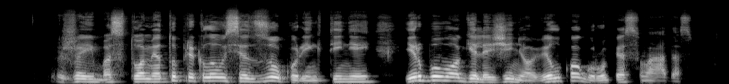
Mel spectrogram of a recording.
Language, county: Lithuanian, Kaunas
